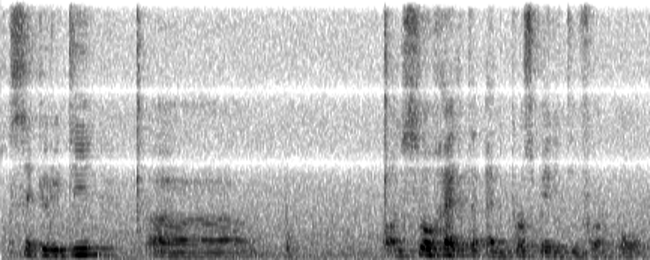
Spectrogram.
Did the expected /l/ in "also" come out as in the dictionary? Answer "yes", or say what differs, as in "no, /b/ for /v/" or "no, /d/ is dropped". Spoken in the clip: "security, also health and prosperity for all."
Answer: no, /n/ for /l/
